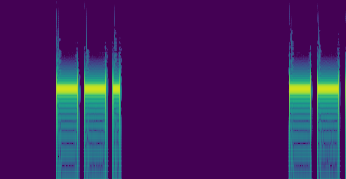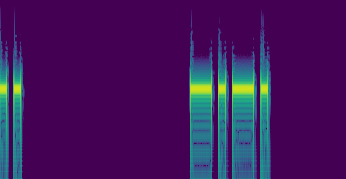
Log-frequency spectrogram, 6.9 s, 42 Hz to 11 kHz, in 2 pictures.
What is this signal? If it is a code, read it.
Morse code, heard as a keyed tone, about 17 wpm, spaced as for 5 wpm, 700 Hz. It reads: GZC
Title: USA Call Signs - 6 Characters - 8x Character Spacing - 17wpm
